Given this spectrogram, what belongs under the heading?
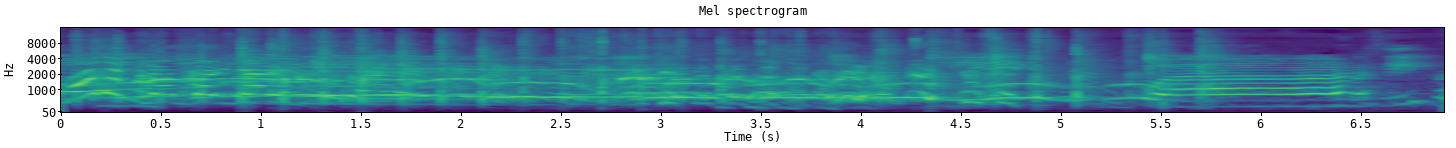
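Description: An audience at a chat show claps in quick, dense patters under loud overlapping voices, including a child's. The clapping fades as the talking carries on alone near the end.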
